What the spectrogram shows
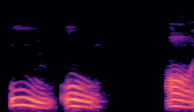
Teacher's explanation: উ ও অ এগুলো প্রত্যেকটাই পশ্চাৎ স্বরধ্বনি।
